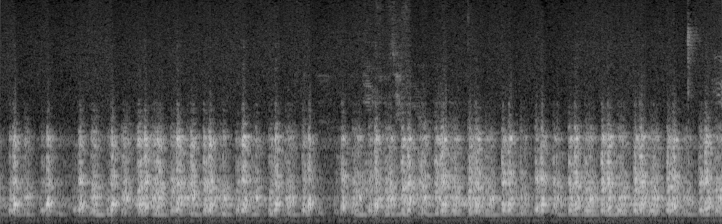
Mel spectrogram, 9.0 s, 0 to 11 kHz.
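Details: Rapid, regular whooshing pulses at about 146 a minute from a Doppler on a pregnant mother's abdomen; a fetal heartbeat in the usual range, called a good heartbeat.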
